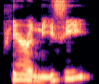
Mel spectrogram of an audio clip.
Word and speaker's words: Piranesi: Is, I think it's Piranesi, how you say it? – It's how it's pronounced.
